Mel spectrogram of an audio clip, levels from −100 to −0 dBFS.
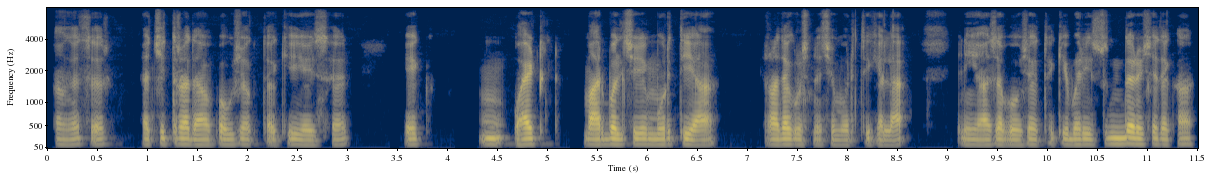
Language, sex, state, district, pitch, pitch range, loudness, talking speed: Konkani, male, Goa, North and South Goa, 110 Hz, 105-115 Hz, -27 LUFS, 145 wpm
